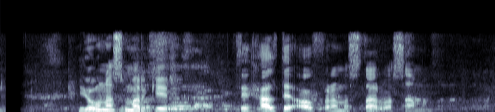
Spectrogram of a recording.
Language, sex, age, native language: Icelandic, male, 15, Icelandic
